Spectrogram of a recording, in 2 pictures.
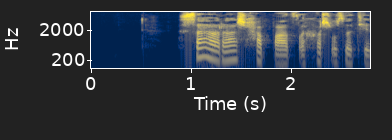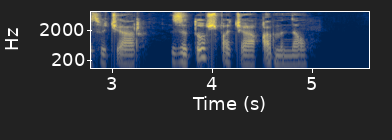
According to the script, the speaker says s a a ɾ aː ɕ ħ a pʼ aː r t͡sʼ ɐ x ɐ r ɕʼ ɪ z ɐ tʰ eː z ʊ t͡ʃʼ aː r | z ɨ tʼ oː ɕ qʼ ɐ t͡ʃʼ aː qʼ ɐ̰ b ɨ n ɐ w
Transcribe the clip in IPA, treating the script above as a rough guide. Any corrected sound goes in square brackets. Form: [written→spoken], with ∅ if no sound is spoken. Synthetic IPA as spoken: s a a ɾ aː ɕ ħ a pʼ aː [r→∅] t͡sʼ ɐ x ɐ r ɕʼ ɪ z ɐ tʰ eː z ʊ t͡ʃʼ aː r | z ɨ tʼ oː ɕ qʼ ɐ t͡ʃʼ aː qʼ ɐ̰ [b→m] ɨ n ɐ w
